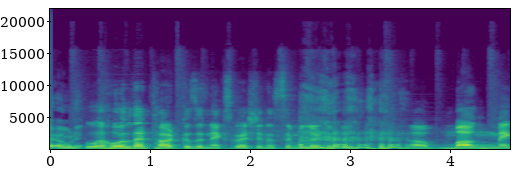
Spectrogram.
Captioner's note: laughter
